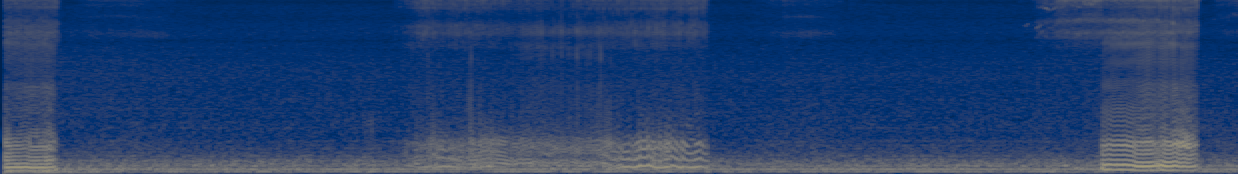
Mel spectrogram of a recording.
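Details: A French Bulldog snores in deep, rattling, low-pitched breaths with quiet pauses between them.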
